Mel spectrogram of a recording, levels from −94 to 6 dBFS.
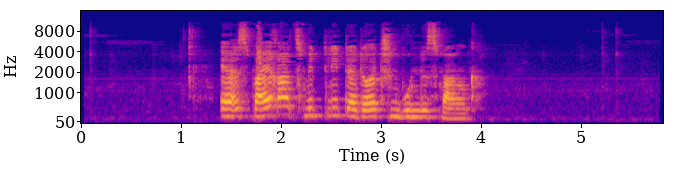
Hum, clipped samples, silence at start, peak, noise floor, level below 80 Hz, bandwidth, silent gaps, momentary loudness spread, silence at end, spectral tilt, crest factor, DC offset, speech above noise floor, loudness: none; under 0.1%; 1.4 s; -2 dBFS; -62 dBFS; -72 dBFS; 11 kHz; none; 14 LU; 1.85 s; -3 dB/octave; 18 dB; under 0.1%; 47 dB; -16 LUFS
